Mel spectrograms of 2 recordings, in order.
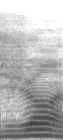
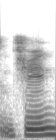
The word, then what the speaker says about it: Jeanne: stream started, you're like, "By the way, it's is Jean." I'm like, "What?" Every stranger speaking stranger pronunciates Jin because it's it's I mean it's not obvious when you don't speak French, so it's fine.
